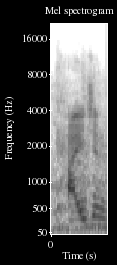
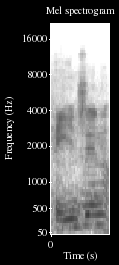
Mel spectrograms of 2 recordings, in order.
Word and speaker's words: Kaijin: This is Kaijan Buffet in Co-op City in the Bronx. It's not pronounced Cajun like the cuisine.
